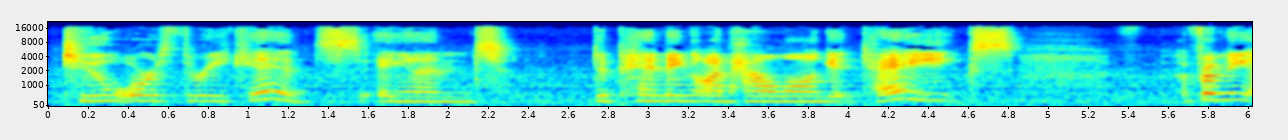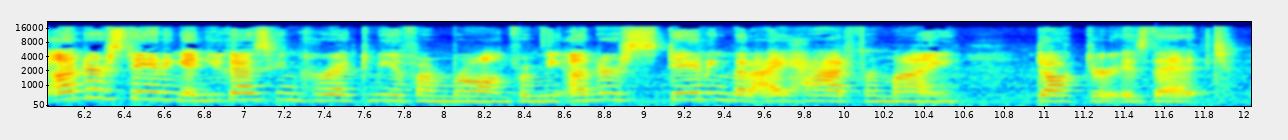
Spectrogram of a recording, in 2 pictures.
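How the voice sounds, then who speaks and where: A woman's voice: sits high, creaky, bright, forceful tone, slight background noise. A woman in her early twenties chatting casually to her camera at home, rambling with many fillers and restarts. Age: 20s. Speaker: vlogger. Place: home room.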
